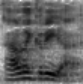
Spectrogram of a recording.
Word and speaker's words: Alegria: Is the artistic director of a new choral group called, let me say this right, Alegria? – Alegria. – Alegria. – It's Spanish for joy.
